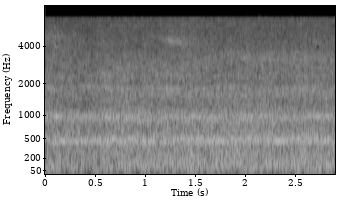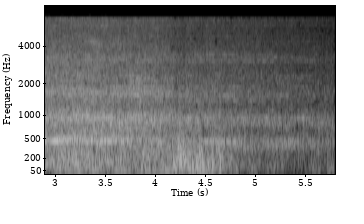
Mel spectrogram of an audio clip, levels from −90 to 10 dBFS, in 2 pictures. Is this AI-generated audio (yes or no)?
no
